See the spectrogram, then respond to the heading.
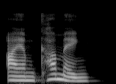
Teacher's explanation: In statements, I am coming. Your voice falls at the end. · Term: Intonation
